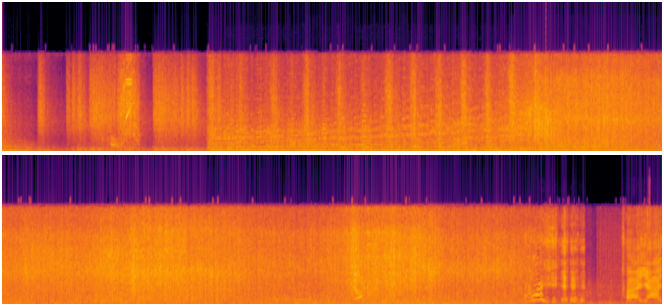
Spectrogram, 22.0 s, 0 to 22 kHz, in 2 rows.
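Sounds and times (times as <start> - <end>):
rushing surging water: 8.9 - 20.7.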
